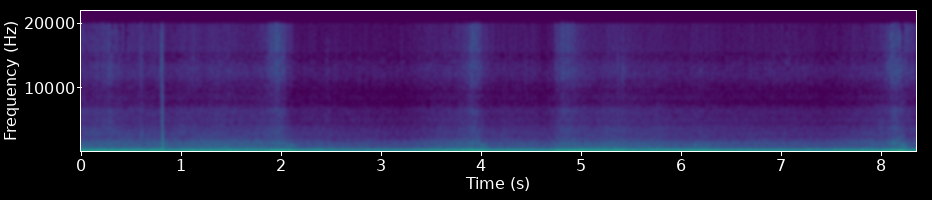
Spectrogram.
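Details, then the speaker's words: 2009 Ford F350 after fitting a new Flowmaster muffler: deep smooth note swelling and dropping with several throttle blips, no rasp, drone or rattle; quieted down a lot from before. "Yeah, this thing sounds a lot nicer now. Quieted it down a lot instead of being it was, well, you guys heard it before, it was pretty bad."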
